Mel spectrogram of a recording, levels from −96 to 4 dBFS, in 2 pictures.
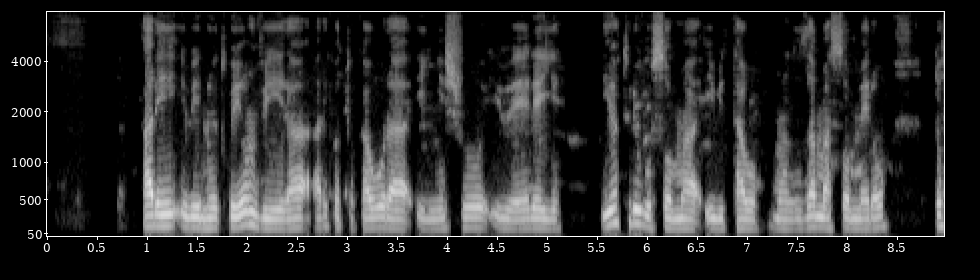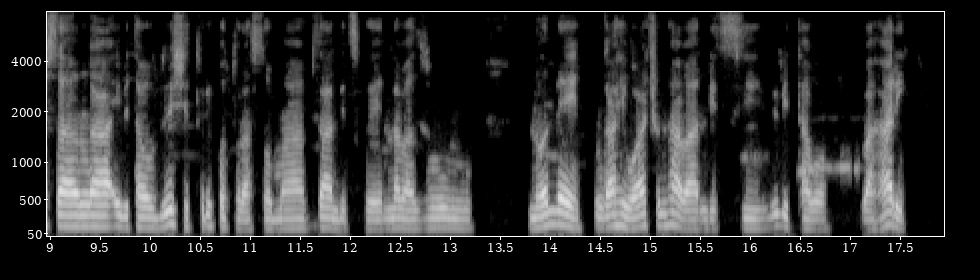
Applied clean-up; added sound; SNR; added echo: none; none; none; none.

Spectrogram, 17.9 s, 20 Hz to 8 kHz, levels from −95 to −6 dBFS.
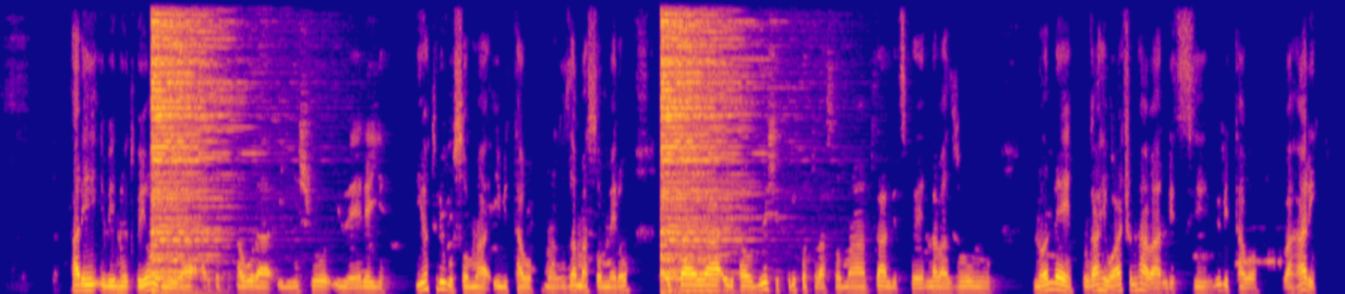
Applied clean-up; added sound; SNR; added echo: classical method log-MMSE.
